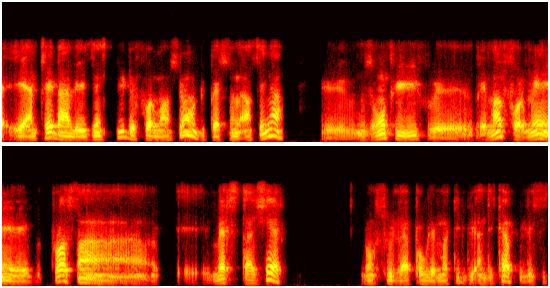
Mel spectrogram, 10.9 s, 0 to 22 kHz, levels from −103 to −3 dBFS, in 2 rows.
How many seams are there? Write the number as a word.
zero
